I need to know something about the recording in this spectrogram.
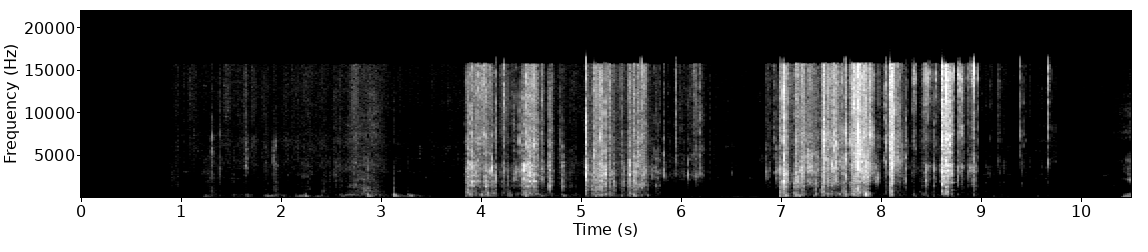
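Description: Plastic wrapping and card packaging being handled and shuffled by hand, crinkling and rustling, with two louder bouts about four seconds in and again about seven seconds in.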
